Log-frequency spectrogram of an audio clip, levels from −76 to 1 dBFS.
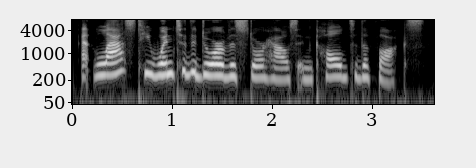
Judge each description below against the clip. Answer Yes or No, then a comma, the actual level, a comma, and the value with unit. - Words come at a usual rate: No, fast, 250 wpm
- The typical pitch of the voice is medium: No, very high, 250 Hz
